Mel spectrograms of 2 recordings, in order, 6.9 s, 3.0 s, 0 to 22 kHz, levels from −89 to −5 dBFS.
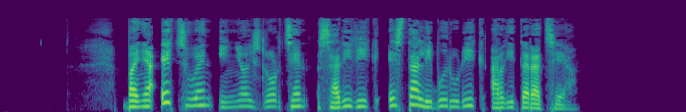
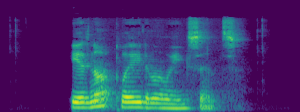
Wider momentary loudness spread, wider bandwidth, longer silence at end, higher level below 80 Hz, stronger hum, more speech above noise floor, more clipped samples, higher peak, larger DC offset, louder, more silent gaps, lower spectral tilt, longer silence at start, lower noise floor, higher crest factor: about the same, 10 LU vs 10 LU; about the same, 11.5 kHz vs 12 kHz; first, 1.1 s vs 0.6 s; first, -58 dBFS vs -66 dBFS; neither; about the same, 63 dB vs 61 dB; neither; first, -2 dBFS vs -6 dBFS; neither; second, -24 LUFS vs -19 LUFS; neither; about the same, -3.5 dB/octave vs -4.5 dB/octave; first, 1 s vs 0.7 s; first, -87 dBFS vs -80 dBFS; first, 24 dB vs 16 dB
